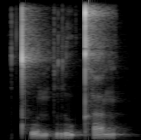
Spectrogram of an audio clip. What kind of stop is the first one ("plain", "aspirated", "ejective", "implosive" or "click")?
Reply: aspirated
